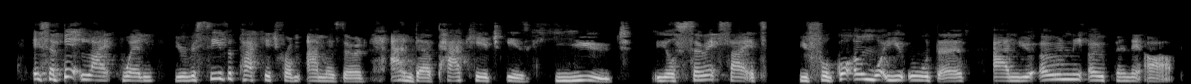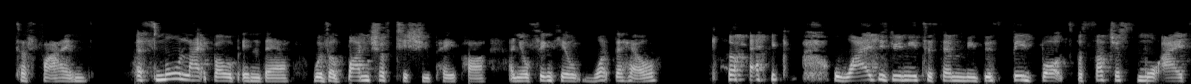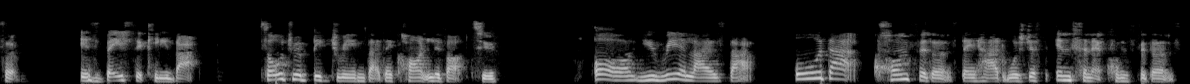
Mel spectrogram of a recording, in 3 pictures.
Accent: British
